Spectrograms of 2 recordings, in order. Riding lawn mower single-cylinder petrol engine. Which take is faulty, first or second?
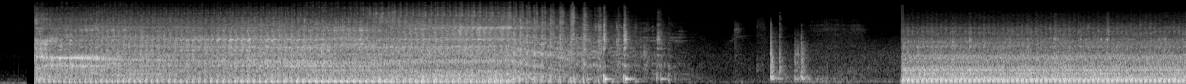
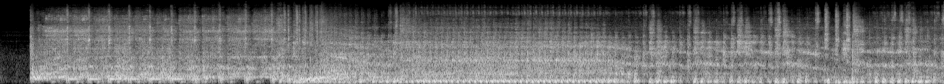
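second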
